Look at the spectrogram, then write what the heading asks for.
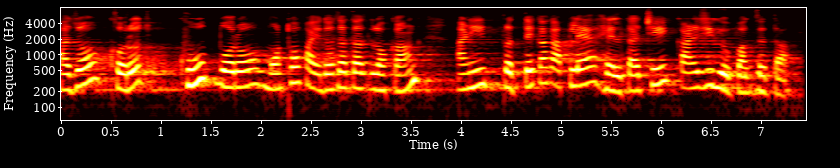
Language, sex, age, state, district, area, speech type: Goan Konkani, female, 30-45, Goa, Bardez, urban, spontaneous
